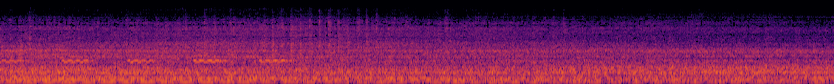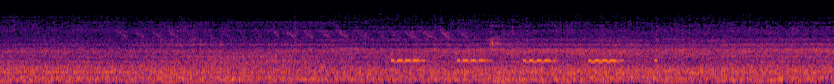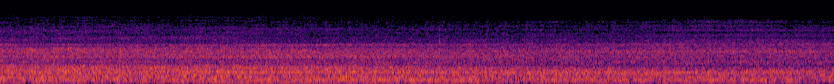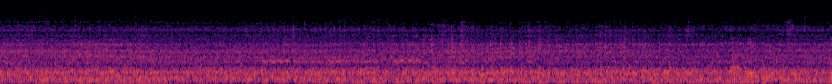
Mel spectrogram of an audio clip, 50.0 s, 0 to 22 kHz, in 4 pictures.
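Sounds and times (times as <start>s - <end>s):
warning beeper beeps: 0.0s - 4.5s, 18.2s - 22.5s
combine harvester running: 0.0s - 50.0s.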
